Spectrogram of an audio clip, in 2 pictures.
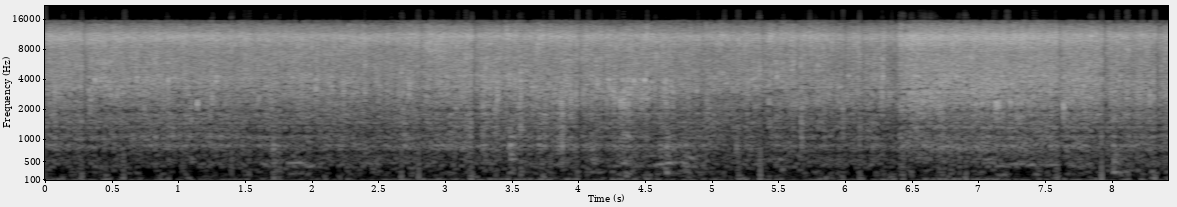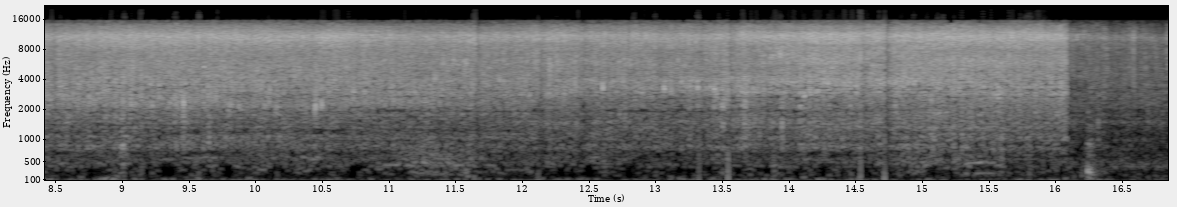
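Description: Cheese kebabs of raw minced meat fry in a frying pan and are gently flipped with a flat spoon, giving a loud, steady hissing sizzle that holds unbroken before cutting off abruptly near the end, with no talk.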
